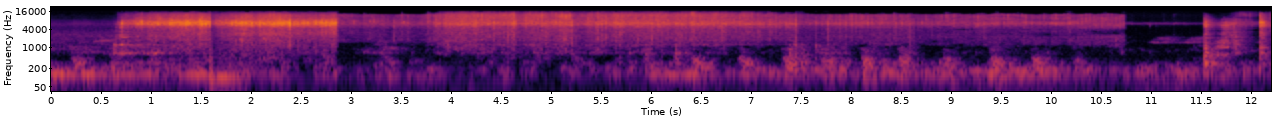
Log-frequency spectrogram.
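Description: Chopped garlic and chillies sizzling in a hot wok, the sizzle loudest in the first few seconds, with a spatula scraping and stirring them.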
